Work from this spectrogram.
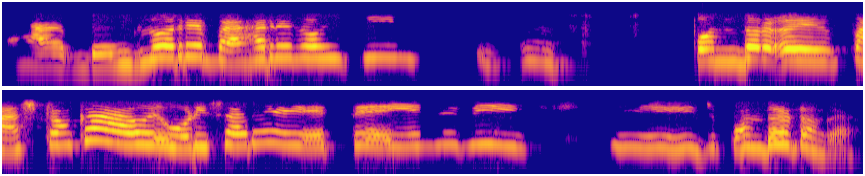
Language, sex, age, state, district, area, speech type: Odia, female, 60+, Odisha, Gajapati, rural, conversation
